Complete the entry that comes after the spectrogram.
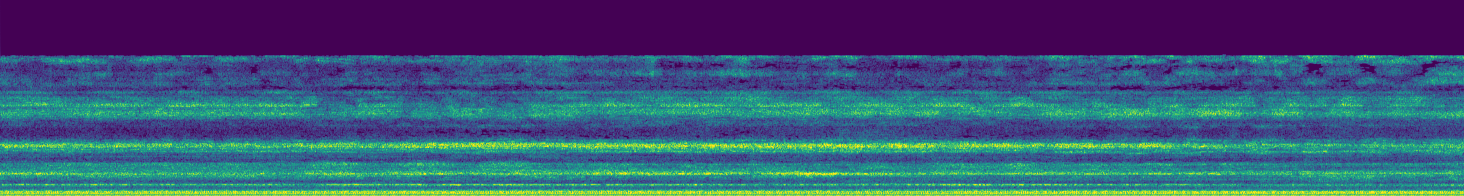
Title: ASMR white noise • aerosol nebulizer + hand movements • NO TALKING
